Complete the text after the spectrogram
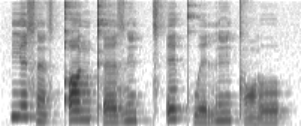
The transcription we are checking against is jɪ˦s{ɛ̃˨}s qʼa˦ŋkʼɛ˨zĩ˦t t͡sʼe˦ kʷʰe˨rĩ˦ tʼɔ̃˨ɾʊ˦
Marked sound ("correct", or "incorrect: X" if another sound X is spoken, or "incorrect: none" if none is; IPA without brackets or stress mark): correct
